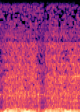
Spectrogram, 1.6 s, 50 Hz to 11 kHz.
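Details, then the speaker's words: Avanza/Xenia that misfires at 750–1000 rpm idle: revved to about 2000 rpm it holds an even, steady note. The idle misfire is absent at speed; a compression leak is suspected, not confirmed. "Kenapa RPM tingginya biasa ya biasa guys RPM tingginya biasa jadi karena ketika RPM tinggi valve itu akan lebih terpapar lebih cepat terbuka dan tertutup"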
